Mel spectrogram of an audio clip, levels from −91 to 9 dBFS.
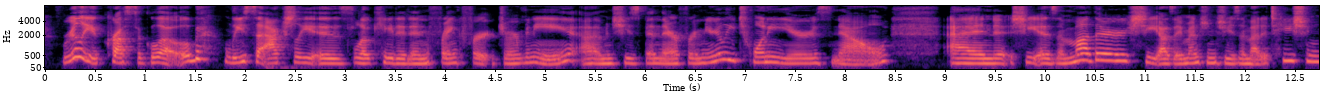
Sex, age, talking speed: female, 20-39, 150 wpm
